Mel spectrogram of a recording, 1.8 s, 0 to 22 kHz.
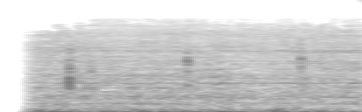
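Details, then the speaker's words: Bajaj Pulsar 150 BS6 after a clutch plate replacement, moving off: deep, even exhaust pull with no slipping surge or rattle; it drives cleanly and sounds healthy, normal acceleration. "तो अब यह आप समझ सकते हैं कि bike मैंने पूरा अच्छी तरीके से बना दी है"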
